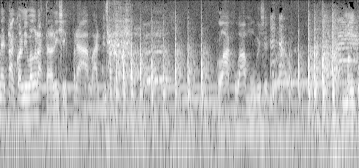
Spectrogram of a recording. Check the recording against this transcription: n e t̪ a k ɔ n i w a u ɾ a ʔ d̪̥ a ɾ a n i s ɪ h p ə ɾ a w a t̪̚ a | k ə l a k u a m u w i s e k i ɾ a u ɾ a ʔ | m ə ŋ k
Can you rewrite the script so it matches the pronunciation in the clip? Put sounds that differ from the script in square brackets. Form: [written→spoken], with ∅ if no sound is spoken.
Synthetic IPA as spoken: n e t̪ a k ɔ n i w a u ɾ a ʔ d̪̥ a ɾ a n i s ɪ h p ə ɾ a w a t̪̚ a | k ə l a k u a m u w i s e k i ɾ a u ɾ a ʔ | m ə ŋ k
